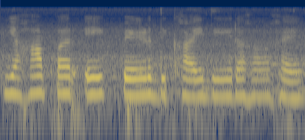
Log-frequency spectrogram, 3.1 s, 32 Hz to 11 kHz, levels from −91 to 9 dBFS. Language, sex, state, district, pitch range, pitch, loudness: Hindi, female, Madhya Pradesh, Katni, 200-230 Hz, 210 Hz, -17 LUFS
